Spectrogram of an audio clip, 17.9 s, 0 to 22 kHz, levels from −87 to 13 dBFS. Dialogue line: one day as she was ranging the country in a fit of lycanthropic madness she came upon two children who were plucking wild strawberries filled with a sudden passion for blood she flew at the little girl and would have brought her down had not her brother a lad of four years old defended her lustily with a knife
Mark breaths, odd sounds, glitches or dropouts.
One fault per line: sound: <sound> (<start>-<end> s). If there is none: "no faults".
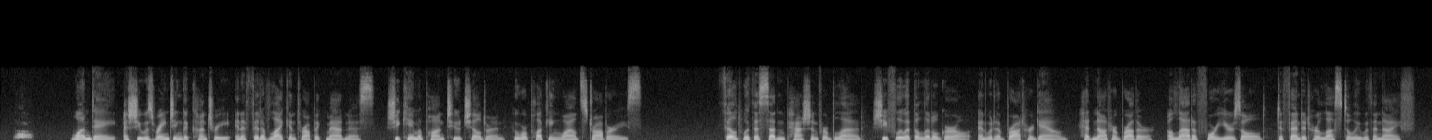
sound: bark (0.2-0.4 s)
